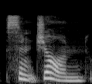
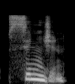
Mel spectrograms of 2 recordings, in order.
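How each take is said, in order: First: "Saint John" as two words, Saint JON; Saint John as written. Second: "St. John" run together as SIN-jun; pronounced Sinjin. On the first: Narrator gives both names, "Saint John" said as two words. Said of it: "or St. John". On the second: Narrator gives both names, "St. John" said SIN-jun. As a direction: say "St. John" as one word, Sinjin. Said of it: "Since Saint John, or St. John". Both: A narrator's reading.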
